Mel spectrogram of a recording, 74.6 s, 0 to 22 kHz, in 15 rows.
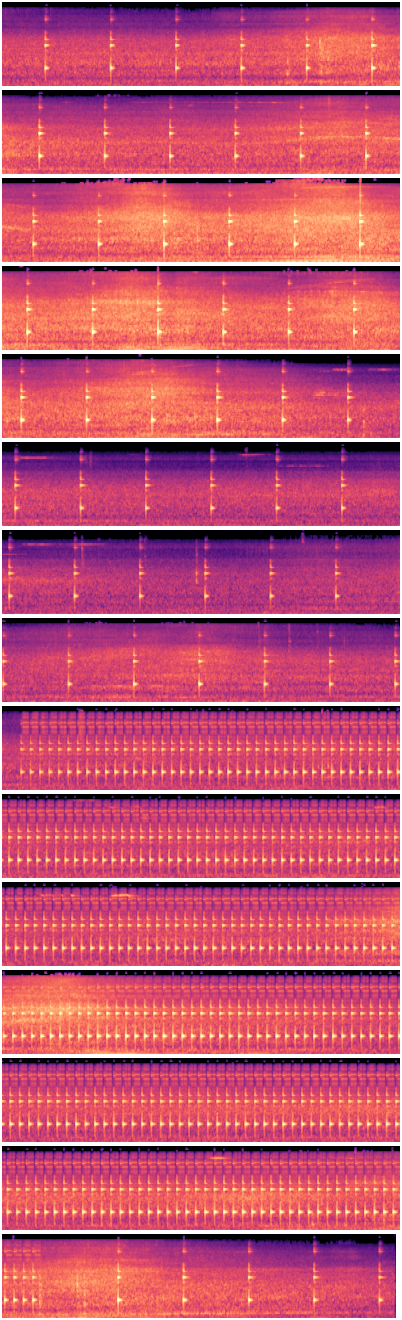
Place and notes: Aalst, België - Red light
A red light regulates the traffic for blind people.
Aalst, Belgium, 23 February 2019, 09:45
